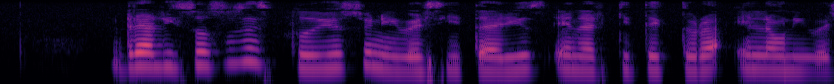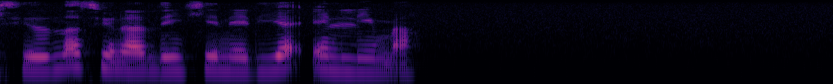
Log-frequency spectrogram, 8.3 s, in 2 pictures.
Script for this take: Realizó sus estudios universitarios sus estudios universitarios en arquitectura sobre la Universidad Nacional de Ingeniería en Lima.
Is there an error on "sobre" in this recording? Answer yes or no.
yes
